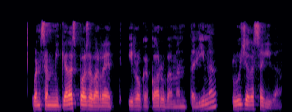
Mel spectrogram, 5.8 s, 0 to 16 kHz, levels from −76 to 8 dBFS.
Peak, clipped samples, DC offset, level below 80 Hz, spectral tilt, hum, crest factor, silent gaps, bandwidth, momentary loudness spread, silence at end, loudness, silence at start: -6 dBFS; under 0.1%; under 0.1%; -70 dBFS; -3 dB/octave; none; 20 dB; 2.29-2.36 s, 2.45-2.55 s, 3.75-3.79 s, 4.37-4.63 s; 8.2 kHz; 15 LU; 0.3 s; -25 LUFS; 0.65 s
